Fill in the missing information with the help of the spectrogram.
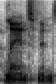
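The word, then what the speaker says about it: Landsman: Congressman Landman, thank you for for joining us. Uh Lansman, sorry, mispronounced that.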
